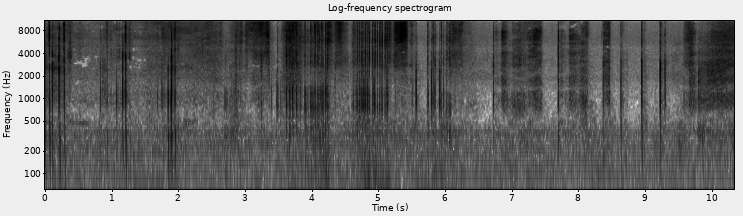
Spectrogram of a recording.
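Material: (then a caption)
Plastic, board. Long painted nails and fingertips grip and scratch along the spine and edge of a large hardcover library book in a plastic jacket on a library shelf, partly pulling it out as neighbouring books touch it. Dry, continuous scratching and rustling is broken by short, sharp taps and clicks that die away almost instantly, over a low, muffled rumble.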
